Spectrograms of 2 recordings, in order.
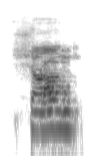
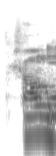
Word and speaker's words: Shang-Chi: Shang-Chi Shang-Chi. and the Legend of the Ten Rings. Oh, wow. Yeah, don't worry. I mispronounced it my whole life too.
